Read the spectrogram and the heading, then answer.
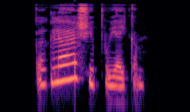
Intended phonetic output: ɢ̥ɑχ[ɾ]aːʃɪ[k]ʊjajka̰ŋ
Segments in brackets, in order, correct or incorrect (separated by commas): incorrect, incorrect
